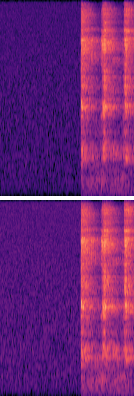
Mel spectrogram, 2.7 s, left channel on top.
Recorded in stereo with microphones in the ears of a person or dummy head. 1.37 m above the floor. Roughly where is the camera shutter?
Centre.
